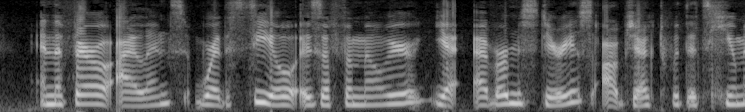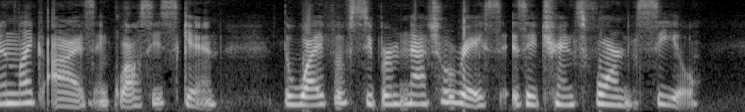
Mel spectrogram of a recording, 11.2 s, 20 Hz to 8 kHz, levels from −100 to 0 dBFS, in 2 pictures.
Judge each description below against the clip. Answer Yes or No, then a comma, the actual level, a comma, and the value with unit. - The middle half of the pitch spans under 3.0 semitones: Yes, narrow, 2.6 semitones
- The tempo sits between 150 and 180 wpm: Yes, average, 165 wpm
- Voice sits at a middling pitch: No, high, 235 Hz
